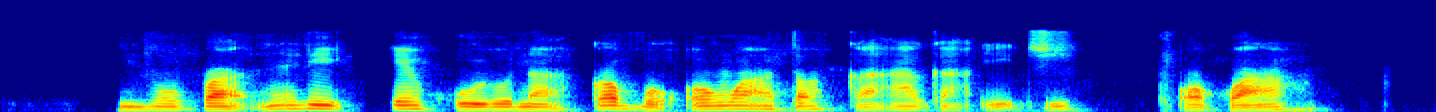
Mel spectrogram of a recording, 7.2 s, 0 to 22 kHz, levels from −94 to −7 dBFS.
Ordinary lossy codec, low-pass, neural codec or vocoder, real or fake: Opus, 32 kbps; 7.2 kHz; codec, 24 kHz, 0.9 kbps, WavTokenizer, small release; fake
